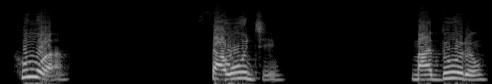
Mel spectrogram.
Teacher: This is identical to the U in the word rule. There are no open or closed variants for the U sound in Portuguese.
